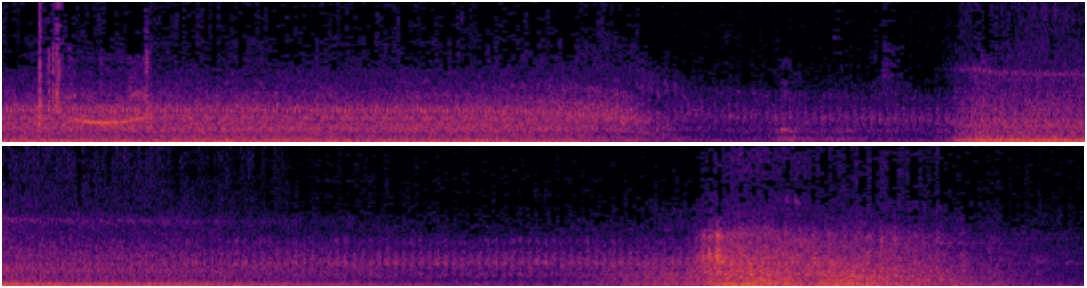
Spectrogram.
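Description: Tyres roll and hiss on a road.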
